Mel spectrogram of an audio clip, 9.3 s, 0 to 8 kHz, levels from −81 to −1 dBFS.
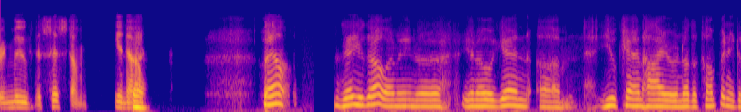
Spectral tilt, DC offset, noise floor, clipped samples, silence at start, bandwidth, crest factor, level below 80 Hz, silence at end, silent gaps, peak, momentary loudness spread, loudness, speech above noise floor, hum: -13 dB/octave; under 0.1%; -67 dBFS; under 0.1%; 0 s; 5.2 kHz; 18 dB; -42 dBFS; 0 s; none; 0 dBFS; 11 LU; -19 LUFS; 50 dB; none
